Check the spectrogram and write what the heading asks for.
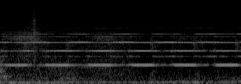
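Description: A steady, high electronic alert tone with overtones, from a device going off in the room; the people present do not know whose device it is.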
